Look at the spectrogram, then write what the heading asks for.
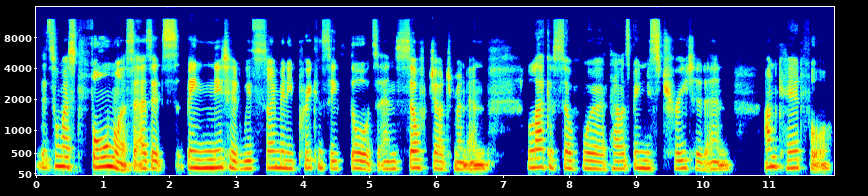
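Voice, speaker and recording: A woman leading a guided meditation in a soothing, measured way with lingering pauses. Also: fairly low pitch, steady tone, a little mellow.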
